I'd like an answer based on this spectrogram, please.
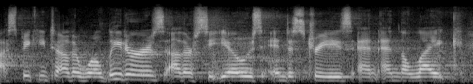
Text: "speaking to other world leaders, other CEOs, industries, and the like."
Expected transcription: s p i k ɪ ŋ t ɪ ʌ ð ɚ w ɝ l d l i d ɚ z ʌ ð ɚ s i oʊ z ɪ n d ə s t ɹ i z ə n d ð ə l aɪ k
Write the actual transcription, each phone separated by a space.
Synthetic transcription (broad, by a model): s p i k ɪ ŋ t ɪ ʌ ð ɚ w ɝ l d l i d ɚ z ʌ ð ɚ s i oʊ z ɪ n d ə s t ɹ i z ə n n ð ə l aɪ k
